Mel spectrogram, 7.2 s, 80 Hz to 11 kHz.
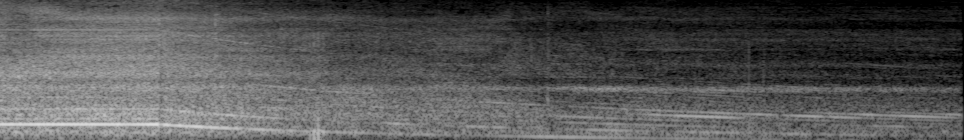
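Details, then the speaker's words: Mid-to-late-1980s Electrolux 2100 canister vacuum, hose removed: loud, harsh high motor whine dropping in pitch as it spins down; owner unsure if motor is failing or a louder replacement. "But the vacuum, I don't know. It don't sound too hot in my opinion."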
